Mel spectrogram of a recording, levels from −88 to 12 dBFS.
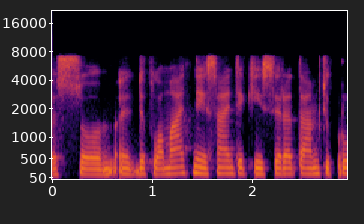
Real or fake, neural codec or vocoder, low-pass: real; none; 7.2 kHz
